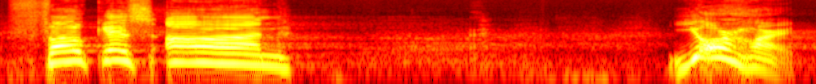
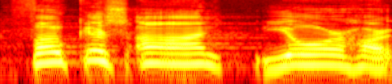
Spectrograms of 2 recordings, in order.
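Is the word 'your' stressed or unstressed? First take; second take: stressed; unstressed. First: The word 'your' is strongly stressed. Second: The word 'your' is not specially stressed.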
